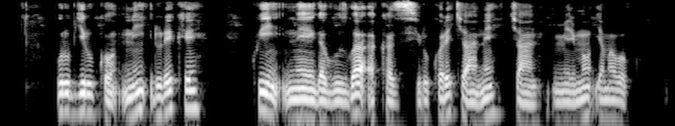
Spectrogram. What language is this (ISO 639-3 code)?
kin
